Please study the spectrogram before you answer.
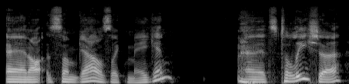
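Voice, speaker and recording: A male podcast host tells stories with animated, chatty energy. His voice sits at an everyday middle pitch. It is recorded dry and close, with no room sound. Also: normal speed, dry recording. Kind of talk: casual podcast chat.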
